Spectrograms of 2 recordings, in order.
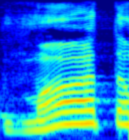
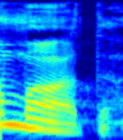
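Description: First: High, loud first call. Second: Gentler second call. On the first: Jesus calling Martha, first call loud and high. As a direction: call her name sharply. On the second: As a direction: settle it down on the repeat. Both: Acted. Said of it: "If Jesus say something to you twice".

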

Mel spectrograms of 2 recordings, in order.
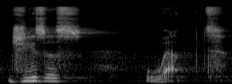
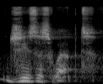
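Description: First: Hushed whisper. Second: Said in the usual way. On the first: Shown as a demonstration. Preacher reads "Jesus wept" hushed.

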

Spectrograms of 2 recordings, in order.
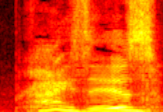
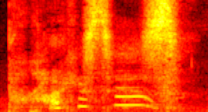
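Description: First: Said in the usual way. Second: High, soft disbelieving squeak; incredulous squeak. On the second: Retold or imitated. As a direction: squeak the word Prizes in horror. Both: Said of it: "What was I thinking of?".

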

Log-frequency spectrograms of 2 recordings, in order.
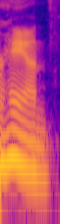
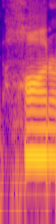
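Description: First: "Han" rhyming with can; short "a" of "cat" in "Han". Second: "Han" said as HAHN; Han with broad a. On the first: Adding to the pronunciation question, "Han" rhyming with can. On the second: Adding to the pronunciation question, "Han" as HAHN. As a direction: open "ah" vowel in "Han". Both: Shown as a demonstration. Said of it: "Is it pronounced".

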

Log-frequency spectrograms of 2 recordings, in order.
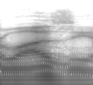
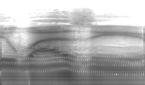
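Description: First: "wasi" with a different vowel from the first reading; alternative pronunciation. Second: "wasi" as one candidate pronunciation; first pronunciation option. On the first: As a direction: offer "wasi" as the other possible reading. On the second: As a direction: offer "wasi" tentatively, as the first of two readings. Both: Shown as a demonstration. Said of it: "not sure how it's pronounced".

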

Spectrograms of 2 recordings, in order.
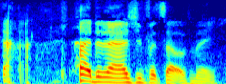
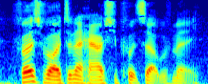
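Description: First: Says it again through a real laugh; chuckling repeat. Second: Said in the usual way. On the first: Real, not acted. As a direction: laugh the line out, amused at himself.

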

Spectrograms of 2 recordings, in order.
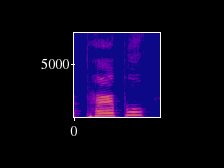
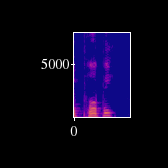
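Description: First: 'purple' with a PAIR vowel, pitched higher; P-E-R purple. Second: 'purple' with the usual PUR vowel, rising; current purple. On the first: Reminding his cousin how he said it, PAIR-vowel 'purple'. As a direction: say 'purple' as if spelled PER, like PAIR-pul. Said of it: "It was like P E R". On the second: Checking with cousin if he says it right, standard 'purple'. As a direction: ask 'purple' as PUR-pul with a neutral vowel. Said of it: "do I say it right now". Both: Shown as a demonstration.

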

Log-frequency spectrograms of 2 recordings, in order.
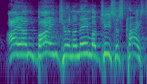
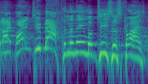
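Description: First: Said in the usual way. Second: Retold binding order, fired out with force; forceful command. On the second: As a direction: command the serpent with sudden authority. Retold command binding the serpent again.

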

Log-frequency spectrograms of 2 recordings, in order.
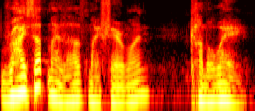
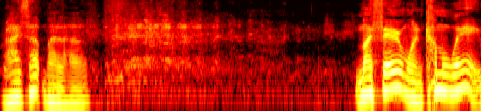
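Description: First: Romantic reading. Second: Tender lover's call, breaking into a laugh; laughing romantic reading. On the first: Preacher reads the lover's call to the congregation, low and tender. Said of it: "I'm gonna read it like the way it should be". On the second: Preacher imagining the lover at the window, laughing through it. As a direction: croon it, then crack up. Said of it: "just imagine this guy looking through the line". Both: Shown as a demonstration.

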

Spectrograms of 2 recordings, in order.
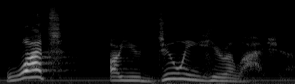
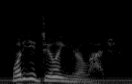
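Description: First: Hushed question. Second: Said in the usual way. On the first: Shown as a demonstration. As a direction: ask it gently, almost under the breath. God's question repeated, softly.

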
